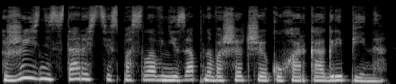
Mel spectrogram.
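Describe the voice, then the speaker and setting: A woman narrating a children's-style story aloud in a lively, expressive way. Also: medium pitch, moderate pace, slightly rough, no echo, studio quality. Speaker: audiobook narrator.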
